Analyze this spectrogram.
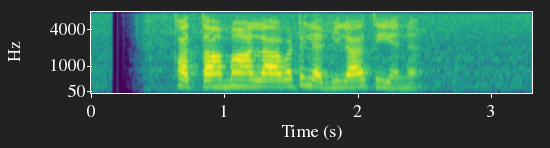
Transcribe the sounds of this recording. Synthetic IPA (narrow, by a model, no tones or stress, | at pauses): kat̪aːmaːlaːʋəʈəlæbilaːt̪ijənə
